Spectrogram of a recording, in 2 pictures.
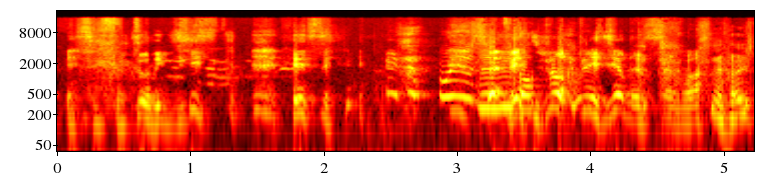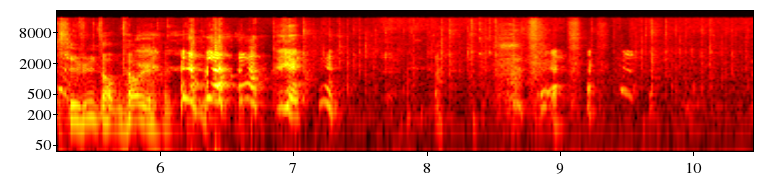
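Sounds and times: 
laughter: 0.0 - 9.7
speech: 0.1 - 7.5
typing a search into Google on a computer keyboard: 6.3 - 10.4.

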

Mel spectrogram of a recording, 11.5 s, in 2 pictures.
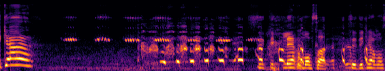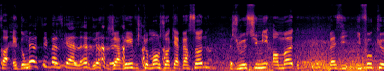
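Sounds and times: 
speech: 0.0 - 0.6, 2.6 - 11.5
cricket chirping sound effect: 0.9 - 6.0
laughter: 2.1 - 9.0.

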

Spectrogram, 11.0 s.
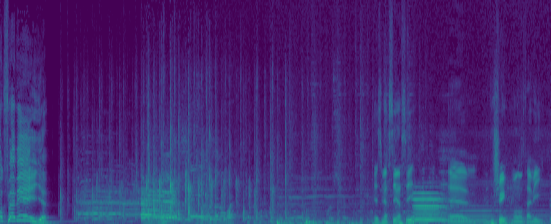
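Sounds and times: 
speech: 0.0 - 1.1, 2.8 - 3.4, 7.5 - 11.0
audience applause: 1.2 - 6.4.

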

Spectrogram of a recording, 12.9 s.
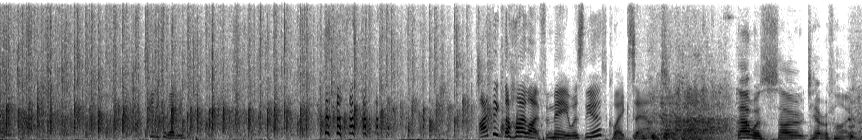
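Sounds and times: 
round of applause: 0.0 - 7.7
speech: 2.5 - 3.0, 7.2 - 12.9
laughter: 4.8 - 6.1, 9.5 - 11.2, 12.7 - 12.9.

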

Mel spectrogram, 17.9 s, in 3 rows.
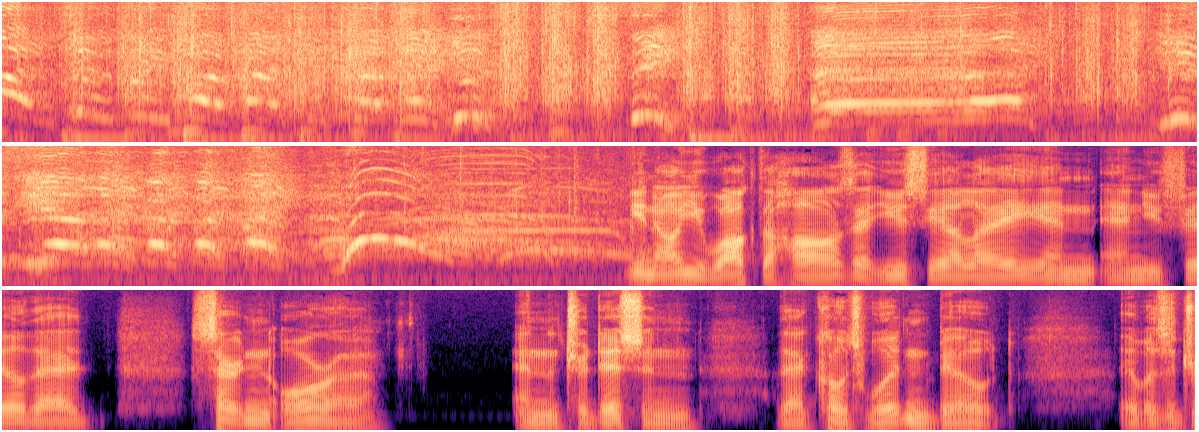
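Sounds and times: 
large UCLA crowd clapping in a rhythmic chant pattern: 0.0 - 9.2
shouts and high whoops: 4.0 - 9.2
speech: 9.1 - 13.9, 14.5 - 17.8.

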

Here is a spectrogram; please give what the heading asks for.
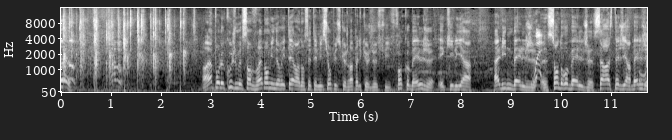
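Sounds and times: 
applause: 0.0 - 3.6, 9.2 - 11.7
speech: 0.1 - 0.4, 2.8 - 11.7.

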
